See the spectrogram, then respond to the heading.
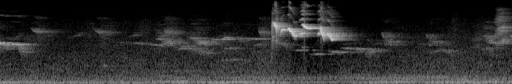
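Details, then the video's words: Cucak kinoi, a bulbul whose song serves as a lure for all bird types: faint scattered high chirps, then a single loud, bright, twittering burst lasting about half a second, then quiet chirping again. "SUARA CUCAK KINOI BUAT PANCINGAN SEGALA JENIS BURUNG"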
